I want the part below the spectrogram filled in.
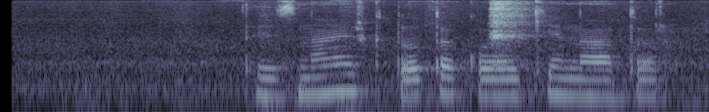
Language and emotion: Russian, neutral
